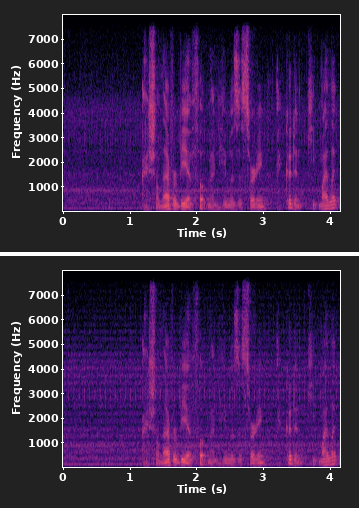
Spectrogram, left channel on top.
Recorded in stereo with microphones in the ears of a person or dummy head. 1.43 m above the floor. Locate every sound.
1.2 s a man speaking: 15° left (ahead or behind), 0.9 m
